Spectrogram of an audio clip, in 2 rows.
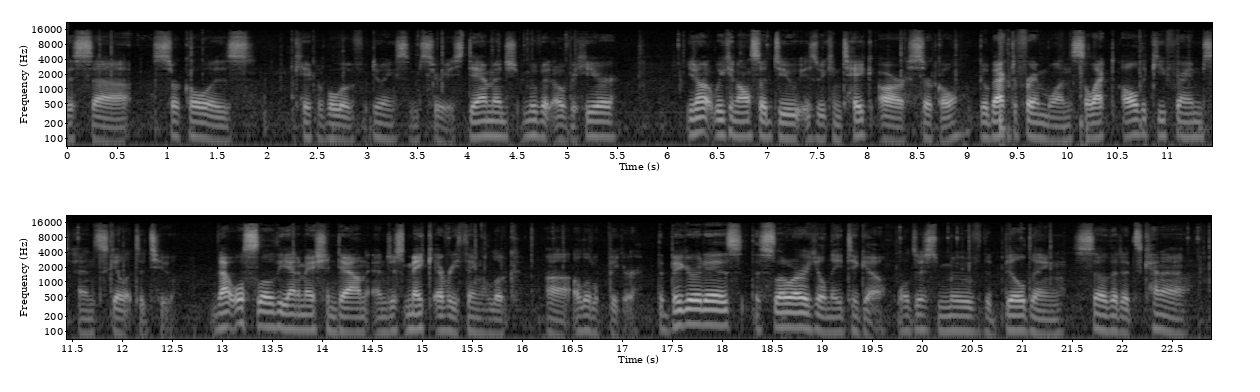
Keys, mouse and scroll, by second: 0.6-1.1 scroll up 4, 1.2 shift+middle click, 1.8 scroll up 1, 2.0 middle click, 3.1 g, 4.5 shift+middle click, 4.5 shift+scroll up 1, 5.0 scroll down 1, 5.4 shift+right click, 6.0 g, 6.8 click, 6.9-7.2 scroll up 1, 7.2-7.8 scroll down 4, 7.8 click, 8.1 scroll up 3, 9.1 shift+middle click, 10.2 shift+Left, 11.0 a, 11.5 s, 12.7 space, 14.5 middle click, 16.1 click, 16.3 middle click, 17.1 shift+right click, 19.7 middle click, 19.7 click, 21.1 click, 21.4 shift+middle click, 21.4-21.8 scroll up 1, 21.4 g.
